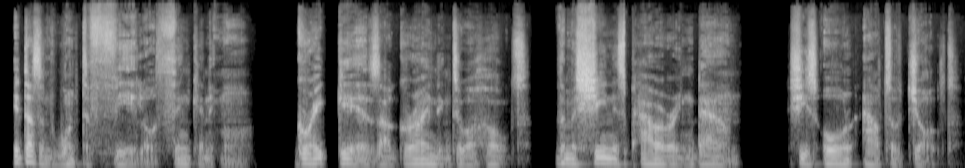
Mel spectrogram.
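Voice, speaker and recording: A man's voice: dry recording, studio quality, full character voice. A man voicing a grandiose, rapturous inner voice of artistic imagination in a video game, with theatrical, savouring delivery of poetic lines. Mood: brooding, poetic. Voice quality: very deep, gravelly, husky. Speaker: game voice actor. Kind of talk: dramatic literary game narration.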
